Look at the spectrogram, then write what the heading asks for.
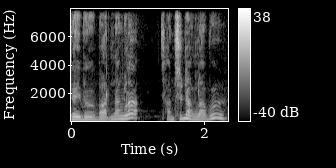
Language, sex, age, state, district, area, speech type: Bodo, male, 60+, Assam, Chirang, rural, spontaneous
